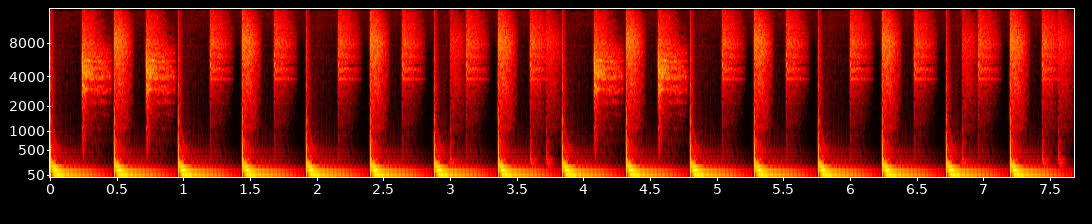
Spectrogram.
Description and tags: Sicily House alt Intro
Sicily House Beats is my new loop pack Featuring House-Like beats and bass. A nice Four on the Floor dance party style. Thanks! ENJOY!
bassy, dance, four-on-the-floor, italy, beat, chilled-house, house, 125bpm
